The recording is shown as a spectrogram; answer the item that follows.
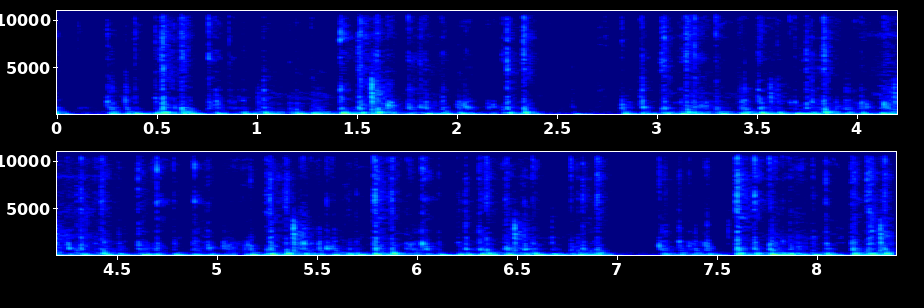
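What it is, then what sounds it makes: Plastic laptop keyboard being typed on. Both hands type densely with fingertips on the plastic backlit keys of a Microsoft Surface tablet keyboard, making a steady stream of soft, low clicks and taps. The typing runs throughout, broken only by two brief pauses.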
